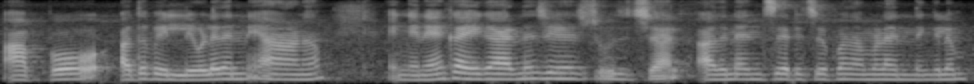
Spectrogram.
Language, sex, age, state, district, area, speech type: Malayalam, female, 30-45, Kerala, Palakkad, rural, spontaneous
